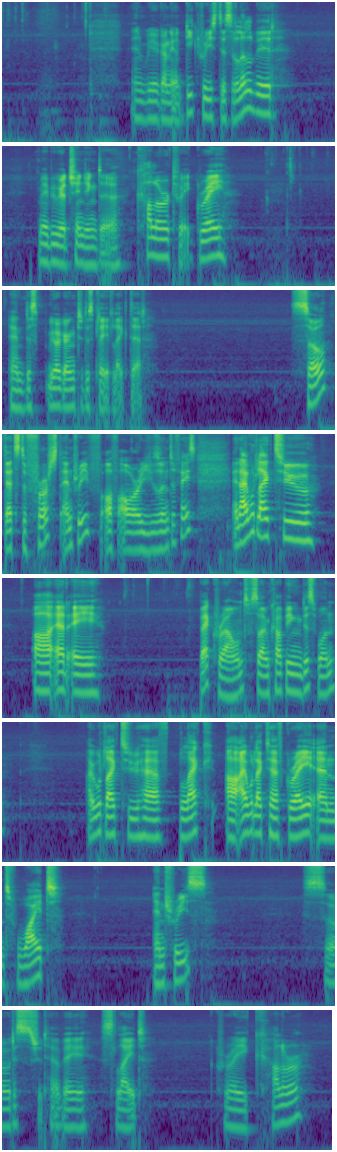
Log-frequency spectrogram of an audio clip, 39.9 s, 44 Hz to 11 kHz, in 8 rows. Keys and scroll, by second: 0.0-1.6 typing, 22.6 super+c.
